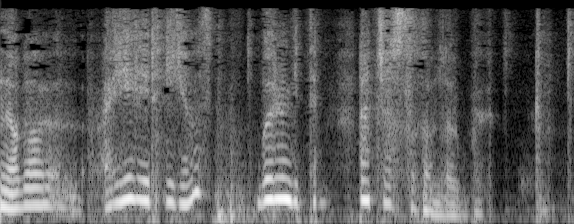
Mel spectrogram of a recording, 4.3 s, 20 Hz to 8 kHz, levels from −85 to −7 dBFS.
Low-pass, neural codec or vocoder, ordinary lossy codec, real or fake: 7.2 kHz; codec, 16 kHz in and 24 kHz out, 0.6 kbps, FocalCodec, streaming, 4096 codes; MP3, 32 kbps; fake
